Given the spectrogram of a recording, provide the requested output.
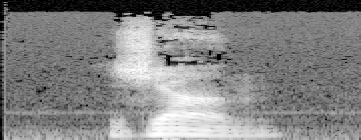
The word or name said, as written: Jeanne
